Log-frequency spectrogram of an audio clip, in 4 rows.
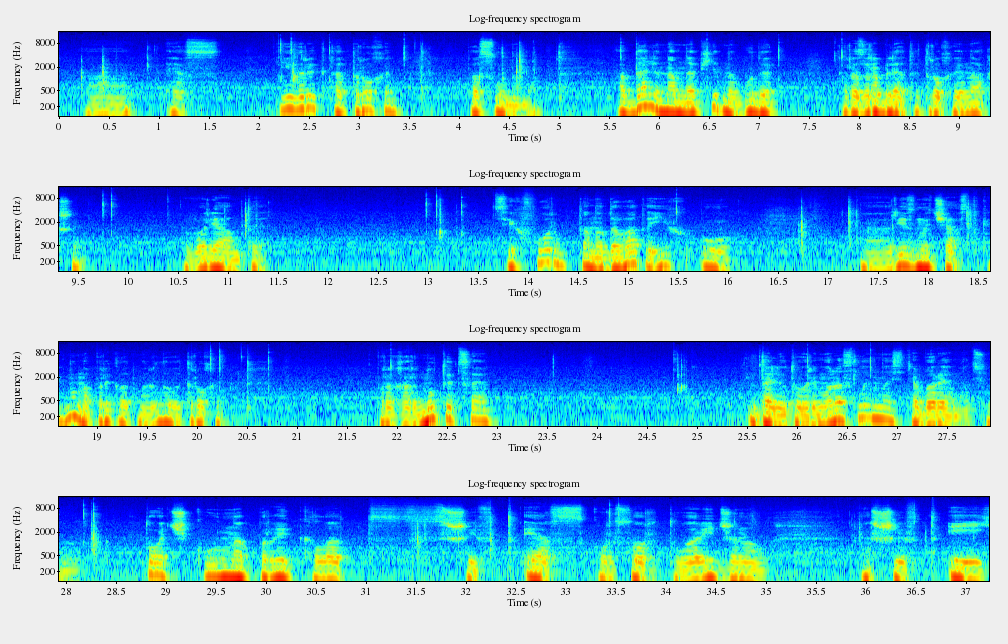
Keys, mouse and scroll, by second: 3.2 middle click, 4.1 w, 5.1 Escape, 6.1-10.3 middle drag, 10.3-11.7 drag, 11.7 g, 13.9-17.0 middle drag, 17.7 l, 18.9 r, 21.3-24.3 middle drag, 26.1-28.1 middle drag, 28.1-31.3 drag, 31.9 shift+s, 36.1 shift+a.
